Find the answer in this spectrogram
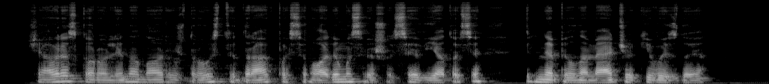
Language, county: Lithuanian, Vilnius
